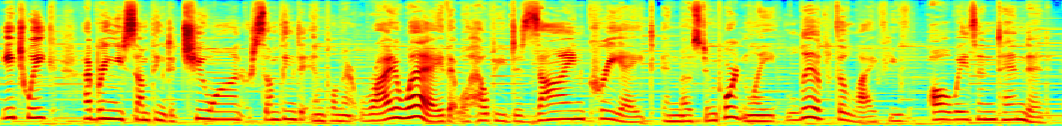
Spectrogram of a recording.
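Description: Expressive woman hosting a podcast. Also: mid-range voice, normal speed, few pauses, faint music behind. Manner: expressive, emphatic, warmly inviting. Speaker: podcast host. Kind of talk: scripted podcast monologue.

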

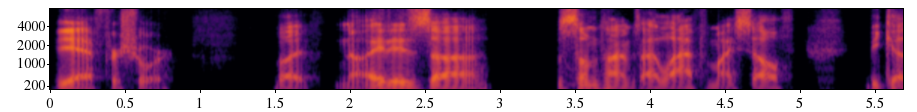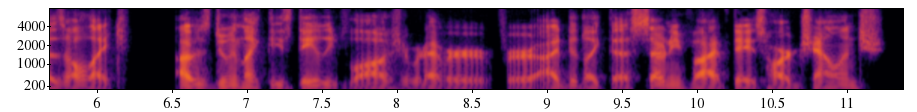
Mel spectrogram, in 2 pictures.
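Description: A man, co-hosting a casual chat in a relaxed, rambling way, with "like" fillers and some mild swearing. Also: low voice, normal speed, no room sound, studio quality. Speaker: podcast co-host.

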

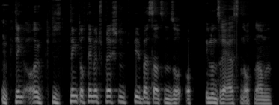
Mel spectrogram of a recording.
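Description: Mellow-voiced young man on a headset. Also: mid-range voice, a little fast. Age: 20s. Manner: rambling, casual, many fillers. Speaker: podcast co-host. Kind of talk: casual podcast chat. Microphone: headset microphone.

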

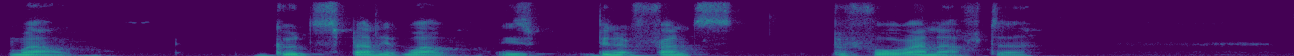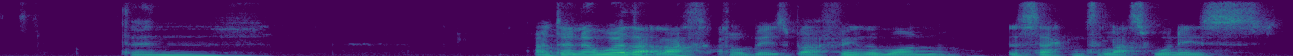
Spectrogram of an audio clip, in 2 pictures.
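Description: A man's voice: mid-range voice, takes it slowly, pauses often, darkish tone. Hesitant man thinking aloud through guesses. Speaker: quiz contestant. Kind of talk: casual football quiz chat.

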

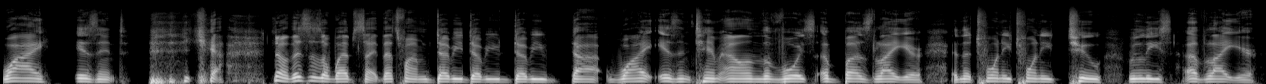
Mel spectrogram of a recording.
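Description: A man's voice: medium pitch, fairly even intonation, slow, dark tone, clear, resonant tone, no room sound, studio quality. A young man co-hosting a podcast, ranting in a profane, rambling, jokey way. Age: young adult. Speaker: podcast co-host. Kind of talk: casual rant.

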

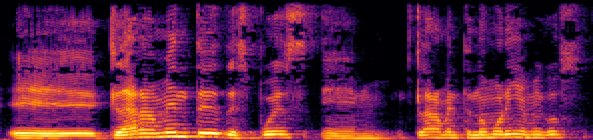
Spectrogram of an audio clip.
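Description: A man's voice: on the high side, slow pace, darkish tone. A young man with a Mexican accent casually telling a personal story to his viewers, rambling with fillers and self-corrections and calling them friends. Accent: Mexican Spanish. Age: young adult. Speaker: vlogger.

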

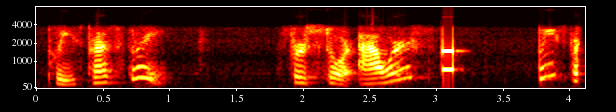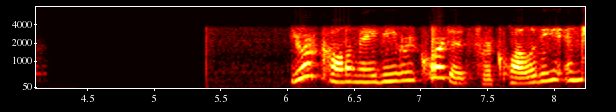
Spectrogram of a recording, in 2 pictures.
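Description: A woman reading scripted menu prompts in measured, evenly paced announcements on an automated phone menu recording, heard over a phone line. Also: on the high side, husky.

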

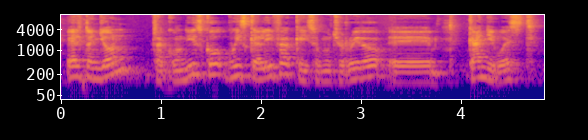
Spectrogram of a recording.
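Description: A man's voice: a little high, animated, moderate pace. A man with a Mexican Spanish accent chatting casually as a podcast panelist, swearing and using plenty of slang. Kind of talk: casual banter on a pop culture recap. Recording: faint background noise.

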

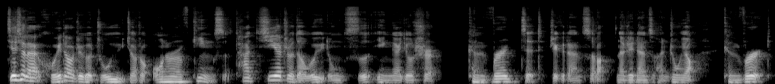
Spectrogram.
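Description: A man's voice: fairly low pitch, animated, a little mellow. Patient man teaching English word by word. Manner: slow, patient, spells words letter by letter. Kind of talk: explaining a text line by line.

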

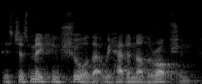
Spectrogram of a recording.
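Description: Speaking as a guest, this male restaurant co-owner fields interview questions loosely and haltingly, full of ums and repeated words. He has a lowish voice and talks at a racing speed, captured with a roomy echo.

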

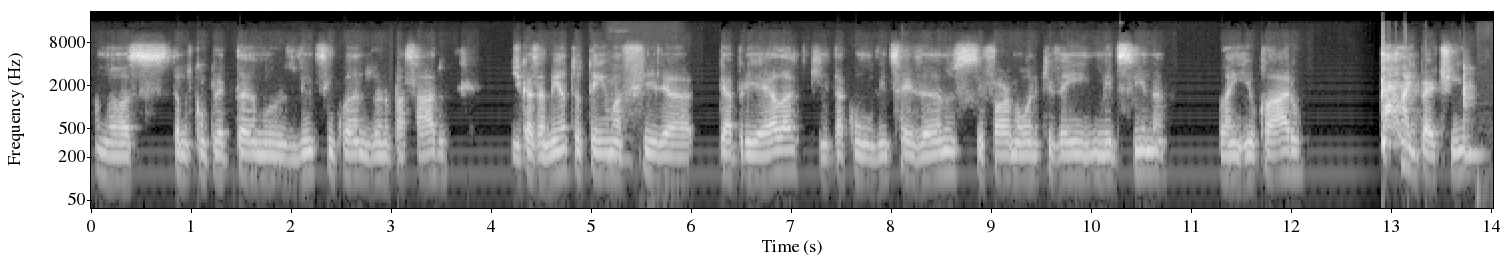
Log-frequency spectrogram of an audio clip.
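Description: A man in his fifties with a São Paulo Brazilian Portuguese accent gives a casual, slangy personal testimony as an interview guest, coughing again and again. His voice is fairly low with little pitch movement and a moderate pace. The sound is dry, dull and lo-fi.

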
